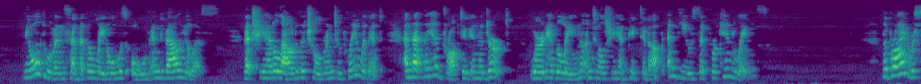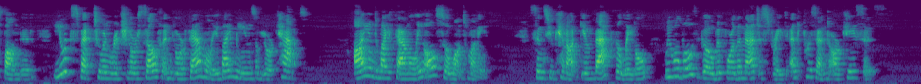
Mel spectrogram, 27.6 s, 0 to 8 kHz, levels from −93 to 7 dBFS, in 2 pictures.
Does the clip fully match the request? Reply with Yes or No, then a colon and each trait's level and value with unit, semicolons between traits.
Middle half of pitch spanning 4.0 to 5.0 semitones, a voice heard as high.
Yes: average, 4.7 semitones; high, 225 Hz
